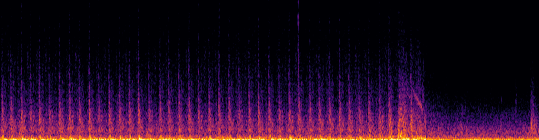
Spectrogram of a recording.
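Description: Rapid automatic gunfire in the video game Escape from Pertam, a loud, fast, evenly pulsing burst that runs for about four seconds, then stops and leaves a low rumble.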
